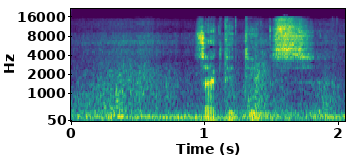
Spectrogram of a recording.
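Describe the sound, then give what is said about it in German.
A boat moving along a river with water parting at the bow, a low continuous swishing rush of wash with a brief brighter surge midway. “Das Wasser teilt sich so schön am Bug.”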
